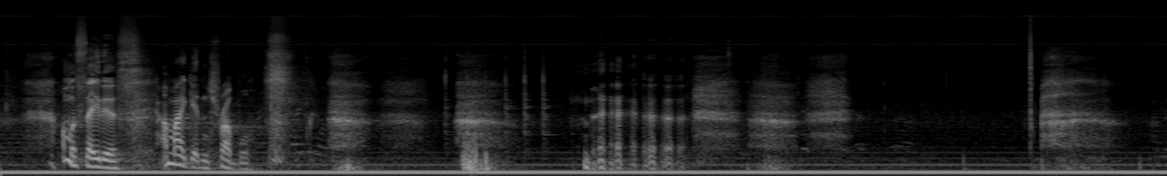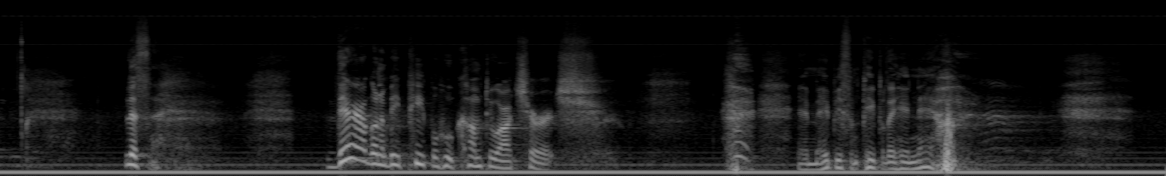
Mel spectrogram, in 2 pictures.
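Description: A man preaches into a microphone with animation, in pauses and bursts.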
